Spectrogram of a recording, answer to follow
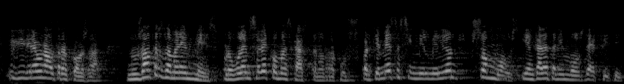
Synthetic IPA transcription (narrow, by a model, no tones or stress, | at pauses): iliðiɾɛunalˠt̪ɾəkɔzə | nuzalˠt̪ɾəzðəmənɛmːespɾɔβulɛmsəβɛkɔməzɣast̪ənəlˠzrəkuɾsu̥spəɾkɛmezðəsiŋmilˠmilionssomːɔlˠsiəŋkaɾət̪ənimːɔlˠzðɛfisit͡s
